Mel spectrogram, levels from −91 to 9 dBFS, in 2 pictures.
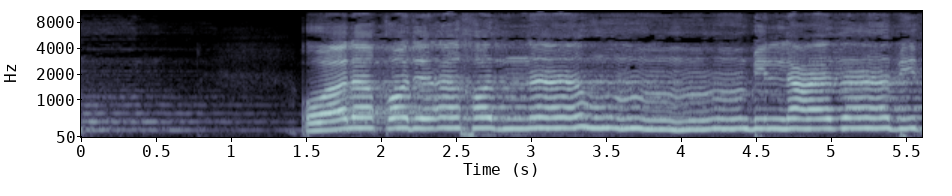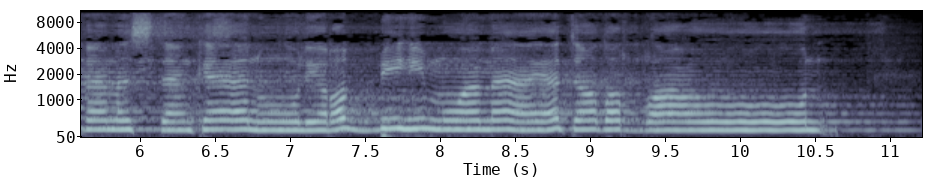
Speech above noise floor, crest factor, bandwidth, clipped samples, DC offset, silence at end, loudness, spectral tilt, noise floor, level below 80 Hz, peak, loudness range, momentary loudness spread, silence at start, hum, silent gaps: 36 dB; 16 dB; 11 kHz; under 0.1%; under 0.1%; 0.05 s; -18 LUFS; -3.5 dB/octave; -54 dBFS; -52 dBFS; -4 dBFS; 3 LU; 6 LU; 0 s; none; none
